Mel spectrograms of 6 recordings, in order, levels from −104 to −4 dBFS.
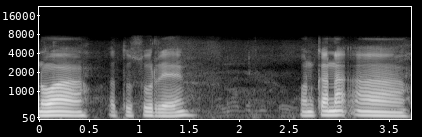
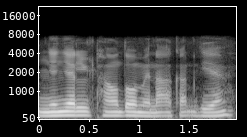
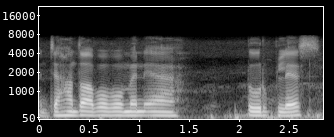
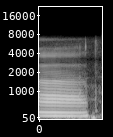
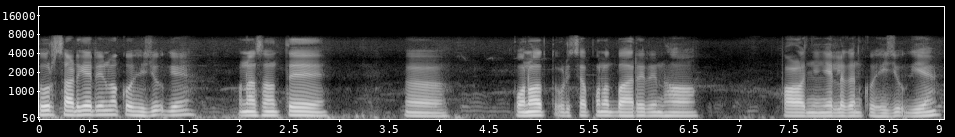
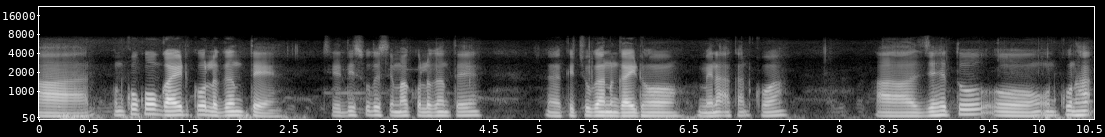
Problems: none marked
